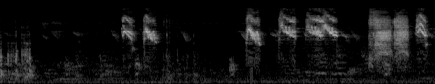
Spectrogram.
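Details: Manyar kembang, the streaked weaver, singing for use as a lure: a quiet, scratchy start, then bursts of high, sharp chirps that end in a buzzy, rapid series.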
